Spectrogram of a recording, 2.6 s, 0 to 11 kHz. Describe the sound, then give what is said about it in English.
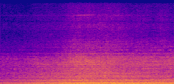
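A harvester slowly mows a nearly 2-metre-tall hemp crop at Campbelltown in Tasmania's northern Midlands, separating the oil-rich seed from the hemp heads; its engine a steady, loud mechanical drone with a deep low hum and a broad rushing noise that swells slightly and then holds. No one speaks. “At Campbelltown in Tasmania's northern Midlands, the harvester is slowly mowing down David Taylor's hemp crop.”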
